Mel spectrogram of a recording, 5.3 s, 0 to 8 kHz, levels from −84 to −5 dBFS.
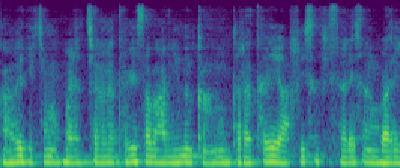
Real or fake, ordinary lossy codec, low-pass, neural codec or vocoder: fake; none; 7.2 kHz; codec, 44.1 kHz, 2.6 kbps, DAC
